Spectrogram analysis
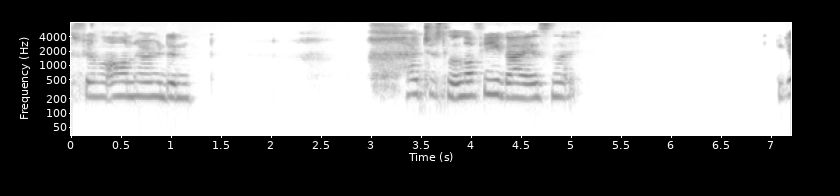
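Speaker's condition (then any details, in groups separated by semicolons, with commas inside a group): Motor neurone disease; onset in left hand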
